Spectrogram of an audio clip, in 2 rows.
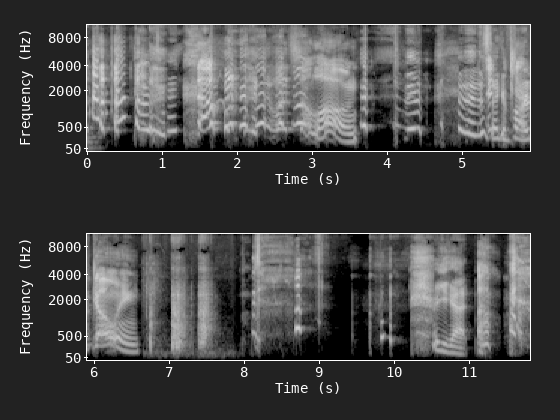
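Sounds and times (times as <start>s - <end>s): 
laughter: 0.0s - 5.5s, 8.1s - 10.2s
speech: 3.0s - 3.8s, 5.4s - 6.8s, 10.5s - 11.7s
loud raspy fart bursts: 7.0s - 7.7s.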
